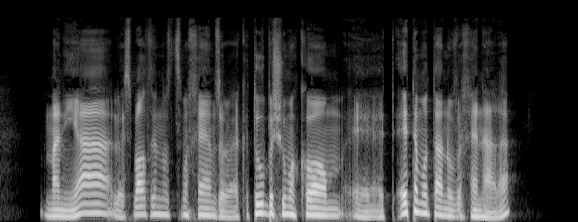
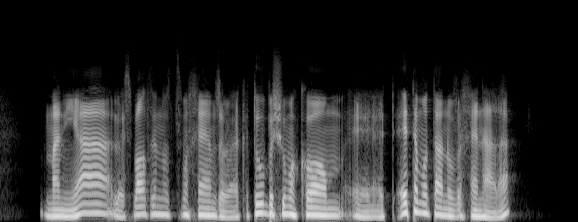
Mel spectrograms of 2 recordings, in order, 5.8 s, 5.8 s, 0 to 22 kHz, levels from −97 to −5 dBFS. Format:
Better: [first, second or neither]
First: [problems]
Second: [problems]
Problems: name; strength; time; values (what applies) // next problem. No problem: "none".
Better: first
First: none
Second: muffled; slightly; fading above 3.5 kHz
